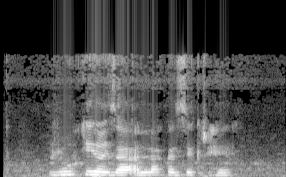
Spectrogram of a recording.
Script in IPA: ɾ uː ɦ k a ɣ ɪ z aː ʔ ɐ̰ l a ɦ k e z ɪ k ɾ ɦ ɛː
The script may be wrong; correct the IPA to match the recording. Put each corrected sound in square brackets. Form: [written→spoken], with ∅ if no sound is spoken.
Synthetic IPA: ɾ uː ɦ k [a→i] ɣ ɪ z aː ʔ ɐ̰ [l→lː] a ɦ k [e→a] z ɪ k ɾ ɦ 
